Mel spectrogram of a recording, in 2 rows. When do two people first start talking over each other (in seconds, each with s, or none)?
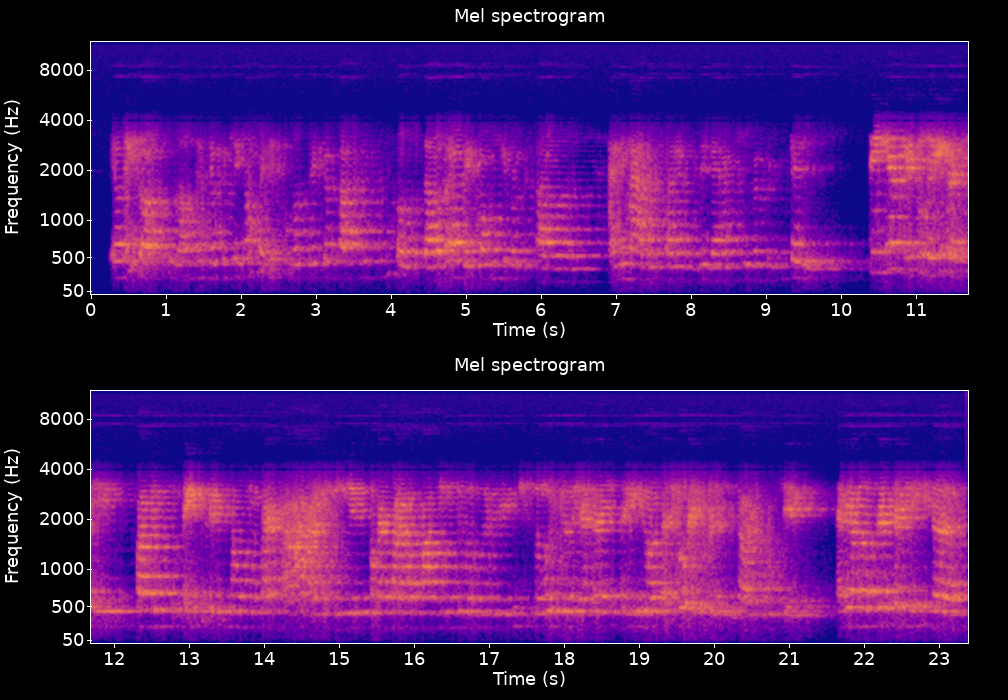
none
